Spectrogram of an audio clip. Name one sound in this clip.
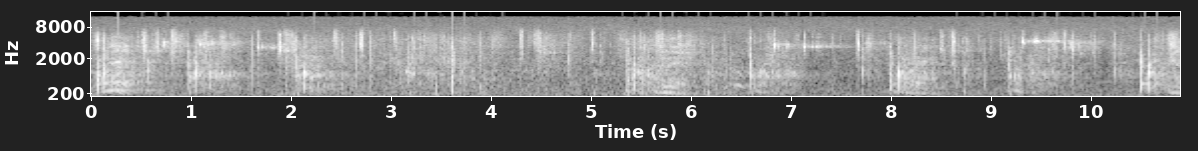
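Tennis shoes squeak sharply on the court.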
